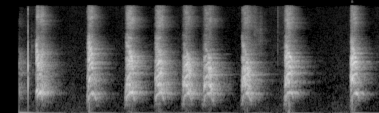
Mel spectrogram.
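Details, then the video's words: West Highland White Terrier puppy at play, giving sharp high yappy barks in bursts, about eight barks spaced irregularly roughly every half second to one second, with short pauses, in a quiet small room. "Westie puppy antics"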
